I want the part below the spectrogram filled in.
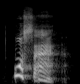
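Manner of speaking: high, puzzled little rat; rat soldier. Acted. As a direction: pipe up confused, very high. Rat soldiers chatter in surprise.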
